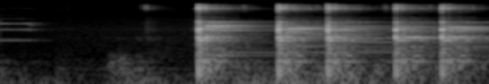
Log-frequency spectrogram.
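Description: A shot timer's start beep, then, about a second in, four revolver shots in quick succession, roughly a third of a second apart. Each shot is followed by the ring of steel plate targets being hit.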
